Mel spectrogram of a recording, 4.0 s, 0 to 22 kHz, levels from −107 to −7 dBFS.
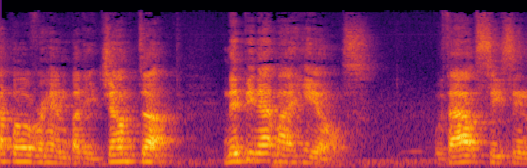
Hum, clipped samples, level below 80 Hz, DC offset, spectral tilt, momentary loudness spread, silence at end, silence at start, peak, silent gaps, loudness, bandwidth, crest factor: none; under 0.1%; -62 dBFS; under 0.1%; -3.5 dB/octave; 11 LU; 0 s; 0 s; -6 dBFS; none; -24 LUFS; 16.5 kHz; 18 dB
